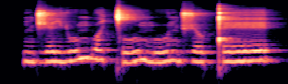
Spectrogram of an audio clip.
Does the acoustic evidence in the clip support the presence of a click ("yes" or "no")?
yes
